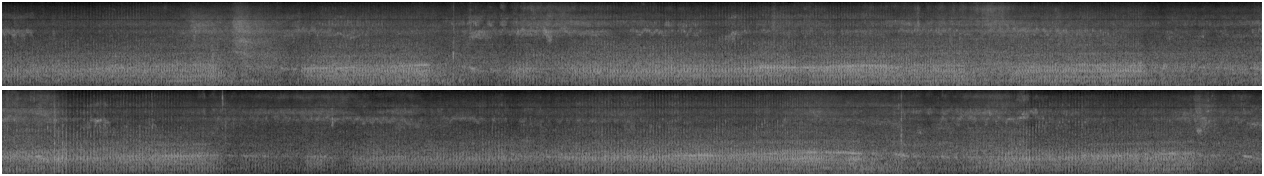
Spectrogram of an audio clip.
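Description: Rental go-kart engines running hard on board a kart lapping an indoor track, the engine note rising and falling again and again as the karts speed up and slow for the corners, over a steady wash of road and wind noise.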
